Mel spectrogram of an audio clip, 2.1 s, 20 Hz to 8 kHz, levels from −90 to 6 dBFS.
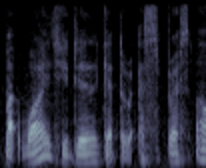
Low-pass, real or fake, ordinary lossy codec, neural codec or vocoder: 7.2 kHz; fake; none; codec, 16 kHz, 16 kbps, FreqCodec, smaller model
